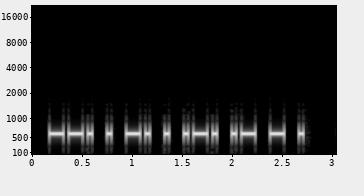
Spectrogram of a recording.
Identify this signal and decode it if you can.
Morse code, heard as a keyed tone, about 25 wpm, 600 Hz. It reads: GENERATE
